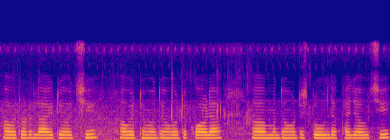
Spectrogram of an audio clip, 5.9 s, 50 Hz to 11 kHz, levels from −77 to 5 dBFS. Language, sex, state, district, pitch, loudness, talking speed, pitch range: Odia, female, Odisha, Nuapada, 245 Hz, -15 LUFS, 155 wpm, 245-250 Hz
